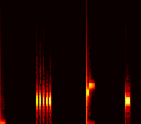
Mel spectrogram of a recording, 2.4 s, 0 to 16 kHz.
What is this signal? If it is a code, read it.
Morse code, heard as a keyed tone, about 46 wpm, 700 Hz. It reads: 5 T
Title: Single Letter-Number - Rapid-Fire 45wpm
